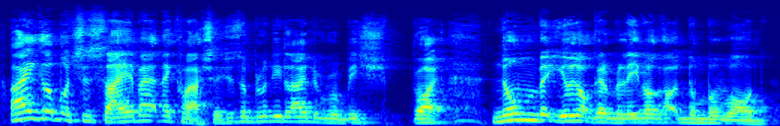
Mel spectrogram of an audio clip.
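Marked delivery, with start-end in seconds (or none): none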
